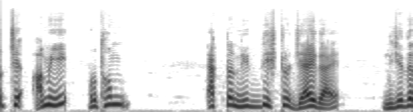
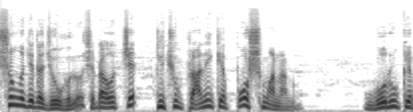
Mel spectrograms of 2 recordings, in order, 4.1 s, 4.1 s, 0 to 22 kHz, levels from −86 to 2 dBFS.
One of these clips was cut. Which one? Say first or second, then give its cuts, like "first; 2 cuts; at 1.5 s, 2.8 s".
second; 1 cut; at 1.4 s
